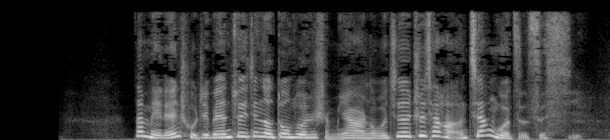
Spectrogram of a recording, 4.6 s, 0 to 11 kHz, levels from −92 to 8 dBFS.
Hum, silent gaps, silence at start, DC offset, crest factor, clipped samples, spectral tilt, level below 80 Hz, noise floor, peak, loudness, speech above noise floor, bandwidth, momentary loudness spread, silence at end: none; none; 1.05 s; under 0.1%; 14 dB; under 0.1%; -5 dB/octave; -48 dBFS; -49 dBFS; -6 dBFS; -18 LUFS; 31 dB; 10.5 kHz; 9 LU; 0.2 s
